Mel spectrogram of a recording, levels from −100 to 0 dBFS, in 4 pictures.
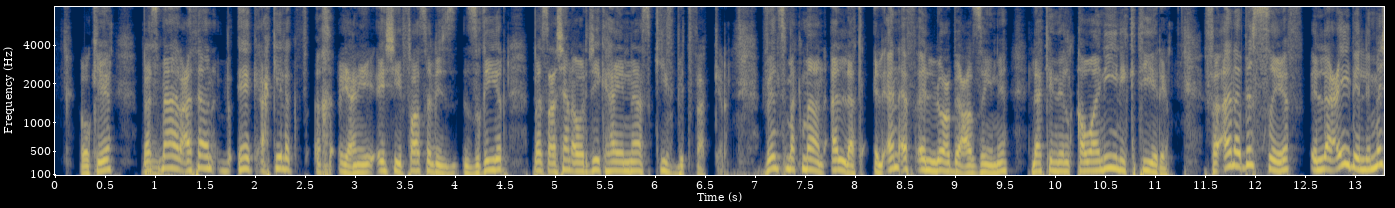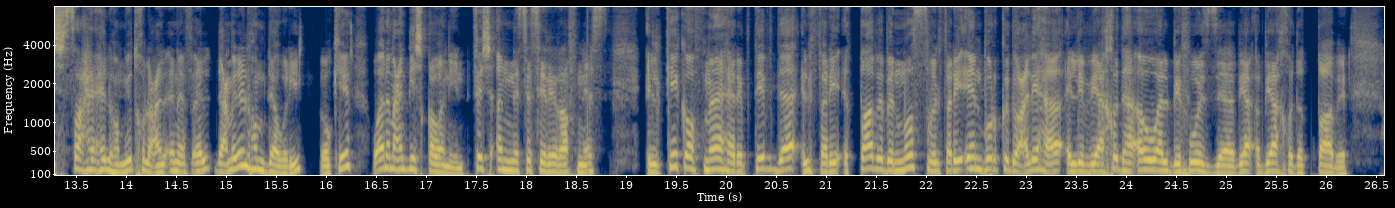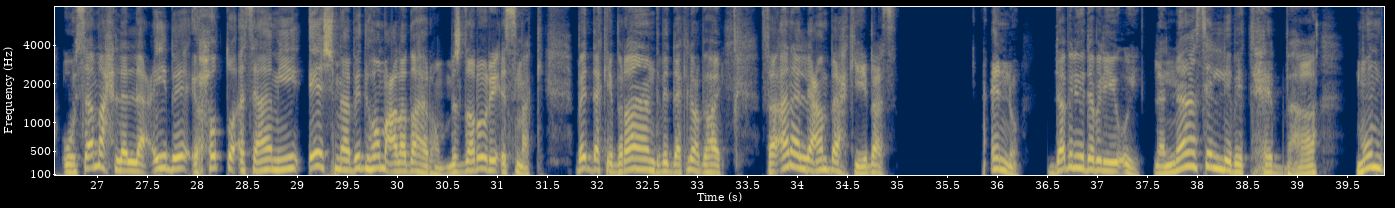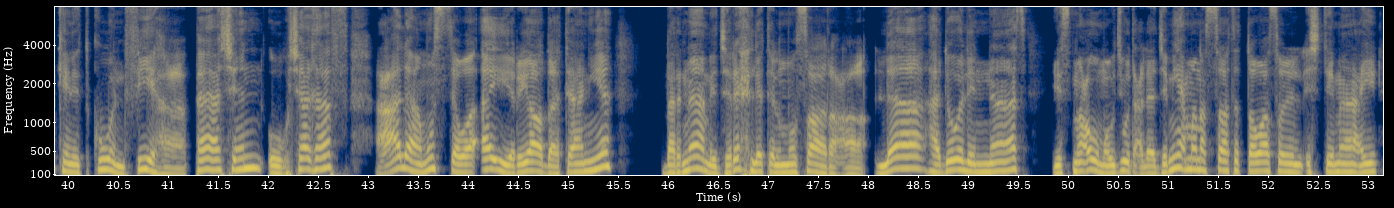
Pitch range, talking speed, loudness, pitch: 135-185 Hz, 135 wpm, -19 LUFS, 155 Hz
